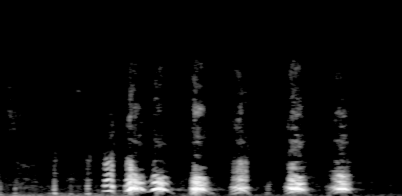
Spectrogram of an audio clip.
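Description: A dog barking, about seven short barks in quick succession starting about a second in.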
